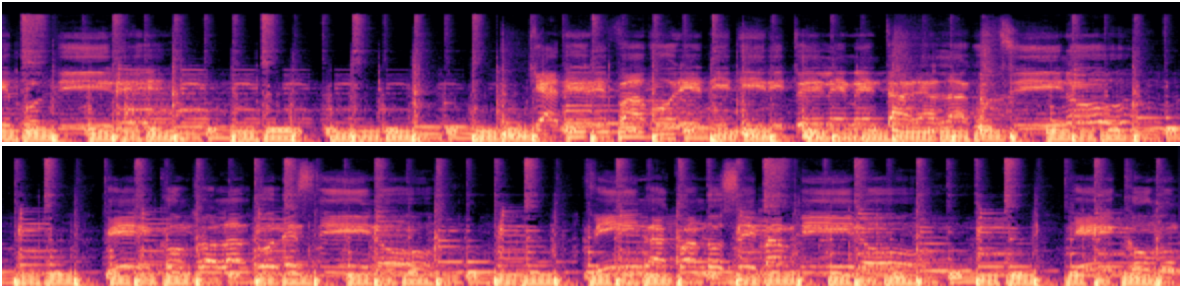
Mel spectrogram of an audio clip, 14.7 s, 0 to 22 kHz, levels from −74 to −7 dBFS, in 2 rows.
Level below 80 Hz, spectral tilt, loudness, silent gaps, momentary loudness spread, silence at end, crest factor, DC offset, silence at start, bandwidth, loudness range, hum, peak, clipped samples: -20 dBFS; -5.5 dB/octave; -15 LUFS; none; 3 LU; 0 s; 14 dB; under 0.1%; 0 s; 16.5 kHz; 1 LU; none; 0 dBFS; under 0.1%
